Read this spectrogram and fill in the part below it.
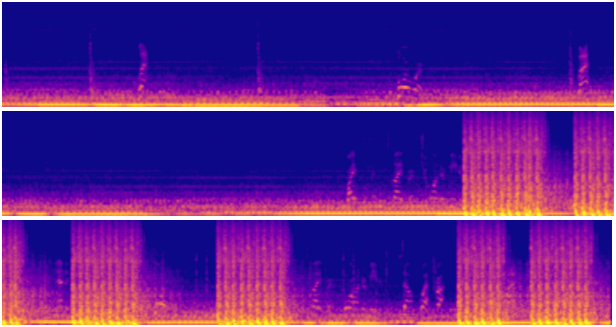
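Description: A heavy vehicle engine rumbles steadily as it moves along.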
